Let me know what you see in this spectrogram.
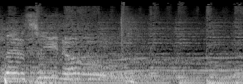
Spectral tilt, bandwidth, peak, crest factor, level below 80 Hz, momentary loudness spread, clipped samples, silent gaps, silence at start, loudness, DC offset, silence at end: -5 dB/octave; over 20 kHz; 0 dBFS; 16 dB; -24 dBFS; 7 LU; under 0.1%; none; 0 s; -17 LUFS; 0.9%; 0 s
